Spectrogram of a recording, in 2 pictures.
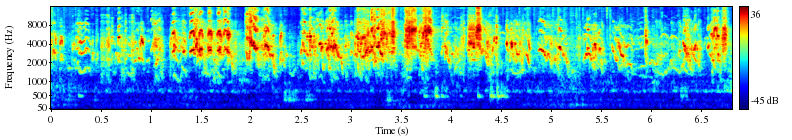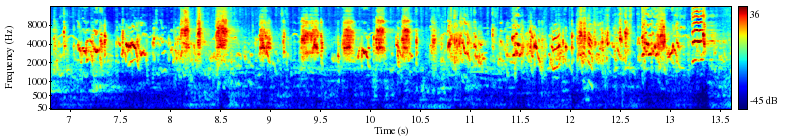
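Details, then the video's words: Many budgerigars kept as breeding pairs squawk and chirp without pause, harsh high notes and fast warbles layered in a steady noisy chorus, a faint hum underneath. "Budgies parrot chirping sound"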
